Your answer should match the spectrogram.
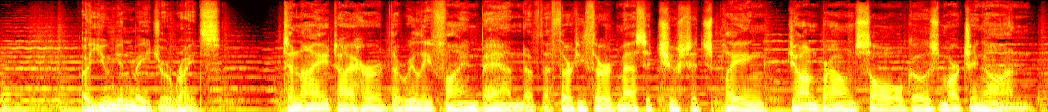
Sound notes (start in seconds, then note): none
